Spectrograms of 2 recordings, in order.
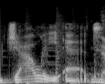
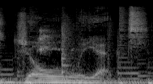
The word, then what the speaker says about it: Joliet: Yes, and it should not be pronounced Joliet. – No, it is not Joliet. It is Joliet.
